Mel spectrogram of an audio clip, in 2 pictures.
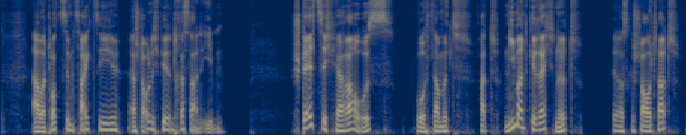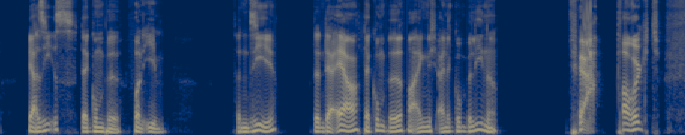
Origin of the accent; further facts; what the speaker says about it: East Germany, Germany; ich bin ja in Ostdeutschland aufgewachsen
